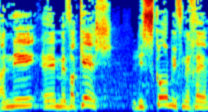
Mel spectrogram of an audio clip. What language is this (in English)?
Hebrew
